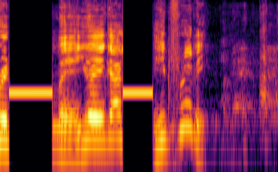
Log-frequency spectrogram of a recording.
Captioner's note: beep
